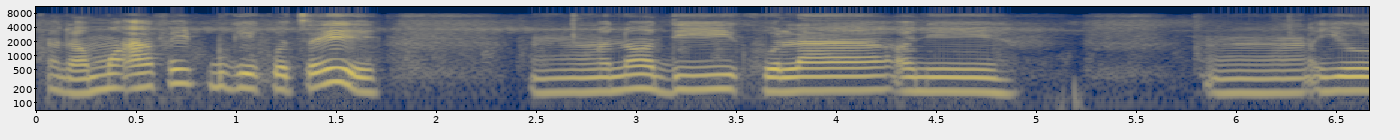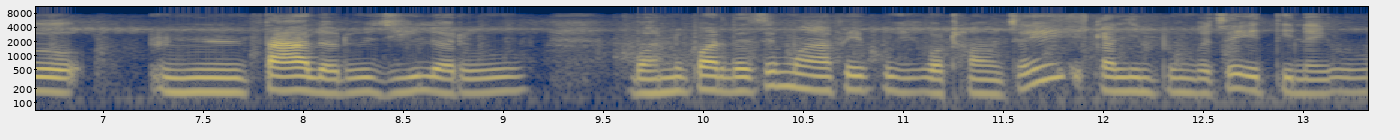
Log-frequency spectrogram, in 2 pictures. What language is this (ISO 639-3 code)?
nep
